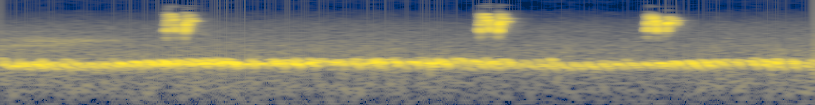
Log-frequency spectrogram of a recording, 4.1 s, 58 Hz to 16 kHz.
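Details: Black grouse lekking in Tiveden, Sweden, in April 2023: a continuous throbbing, bubbling drone, broken by three sharp, breathy hissing bursts spaced about a second apart.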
